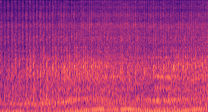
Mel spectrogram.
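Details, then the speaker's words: Diesel car with a fast, even ticking over the running note under light throttle, with no pull. Injectors not yet redone; scanner and multimeter show nothing wrong. Normal with more throttle; cause unknown. "لاخاطش كي تزيد تشاك الريشه تاع الريجيم ما تفوتش الطرونت، تبقى ما بين الفا والطرونت، ما بين دو والطروا، والتيراج ما كاش ويجي صوت الطقطقه هذا."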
